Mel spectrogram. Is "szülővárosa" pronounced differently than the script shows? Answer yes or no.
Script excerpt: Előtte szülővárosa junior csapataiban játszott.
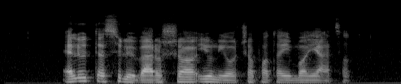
no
